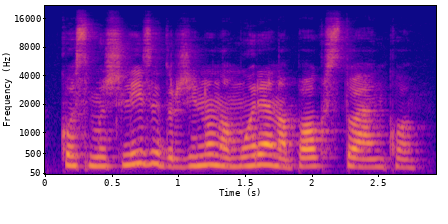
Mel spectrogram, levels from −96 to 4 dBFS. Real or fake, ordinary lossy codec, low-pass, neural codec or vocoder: real; none; 19.8 kHz; none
